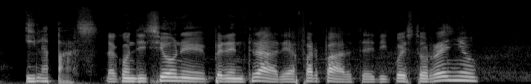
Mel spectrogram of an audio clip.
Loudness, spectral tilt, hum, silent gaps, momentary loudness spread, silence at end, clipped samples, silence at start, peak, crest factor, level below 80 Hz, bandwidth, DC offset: -23 LUFS; -7 dB/octave; none; none; 10 LU; 0.55 s; under 0.1%; 0.25 s; -8 dBFS; 16 dB; -50 dBFS; 13 kHz; under 0.1%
